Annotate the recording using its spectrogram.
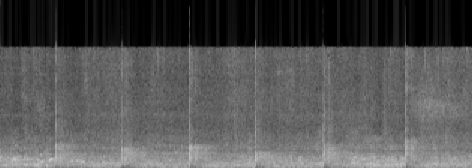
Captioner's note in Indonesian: suara tepukan tangan pendemo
